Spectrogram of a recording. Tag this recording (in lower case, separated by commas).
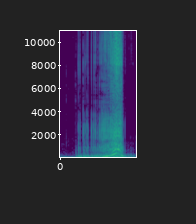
domestic sounds, zipper (clothing)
